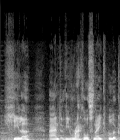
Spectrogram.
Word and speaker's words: Gila: why the worm the gila yes it is pronounced gila and the rattlesnake look like kaldari ships namely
